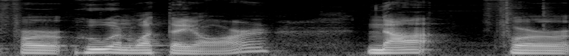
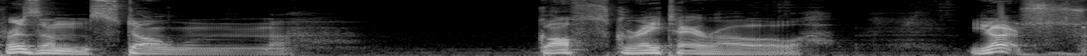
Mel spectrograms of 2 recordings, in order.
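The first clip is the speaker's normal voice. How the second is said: goofy, low, silly put-on voice, one word stretched out; 6 semitones lower, 3 dB quieter than usual. After thanking a donor, naming items in a silly put-on voice. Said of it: "I don't know why I'm doing that voice".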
